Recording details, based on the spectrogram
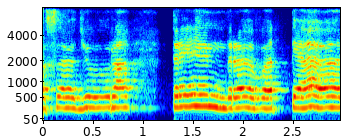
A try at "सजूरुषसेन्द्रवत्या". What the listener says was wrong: गलतियां हो गई हैं, आपको पता शायद नहीं लगा। सजु रुषसेन्द्रवत्या है यहाँ पर, सजु रात्रेंद्र नहीं है यहाँ।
